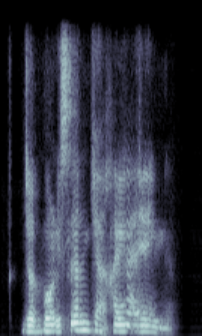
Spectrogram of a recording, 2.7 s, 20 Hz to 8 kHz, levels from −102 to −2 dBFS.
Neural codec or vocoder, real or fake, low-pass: codec, 16 kHz, 1 kbps, FreqCodec, smaller model; fake; 7.2 kHz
